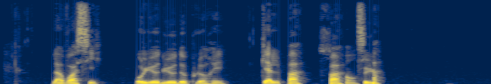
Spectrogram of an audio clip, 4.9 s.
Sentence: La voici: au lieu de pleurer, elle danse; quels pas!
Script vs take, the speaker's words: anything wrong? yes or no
yes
